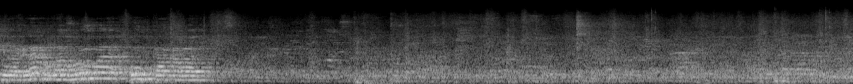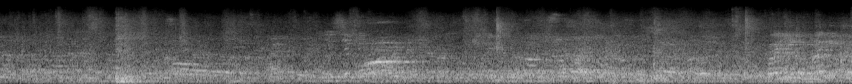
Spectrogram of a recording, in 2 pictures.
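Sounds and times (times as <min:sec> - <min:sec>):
spectators chattering in a hall: 0:00.0 - 0:17.0.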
